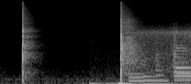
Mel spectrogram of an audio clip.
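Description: Two sharp, loud hand claps about a second apart, each a crisp single smack; after the second one, a steady layered tone begins and holds. No voices are heard.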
